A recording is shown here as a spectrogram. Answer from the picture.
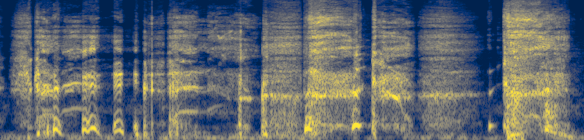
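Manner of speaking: long, very high breathless giggle; high squealing laugh. Real, not acted. To viewers after the Brainiac story, long high squealing laugh.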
